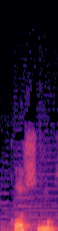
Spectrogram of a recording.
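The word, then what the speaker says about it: κόσμος: la palabra ahí es la palabra griega que más o menos se pronuncia Cosmos Entonces ya cuando hablamos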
